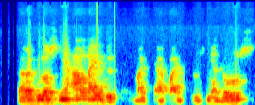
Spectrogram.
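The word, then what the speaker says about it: δοῦλος: Dulus bacanya dulus.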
